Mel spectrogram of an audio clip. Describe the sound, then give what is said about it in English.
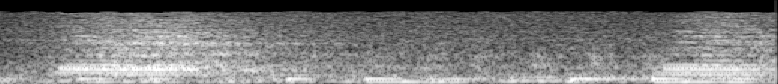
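A train rumbles steadily along the tracks while its horn sounds in several long, blaring blasts, loud, with no voices. “Swap Shop trains are coming, rolling down that free market track.”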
